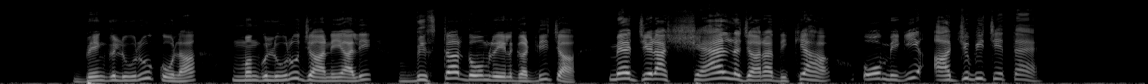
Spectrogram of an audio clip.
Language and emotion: Dogri, happy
